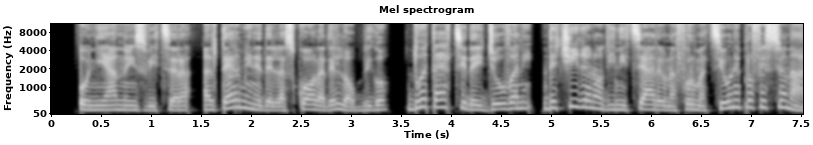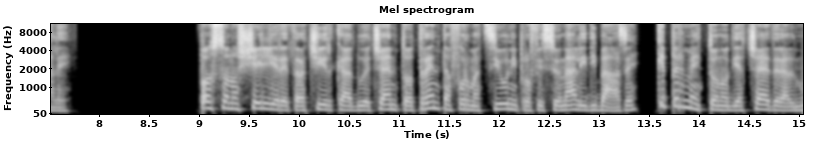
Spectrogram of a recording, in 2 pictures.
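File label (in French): Voix OFF Italian; BFI Berufsbildung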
